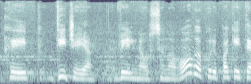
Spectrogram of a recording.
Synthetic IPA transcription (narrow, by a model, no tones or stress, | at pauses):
kɐɪpd̪ʲɪd͡ʒʲɛjɛ | ʋʲɪlʲnʲɛʊssʲɪnɐʋoːɡɐkʊɾʲɪpɑkʲɛɪt̪ʲe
